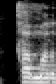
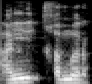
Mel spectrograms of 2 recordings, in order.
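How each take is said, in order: First: The l is dropped before q. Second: The l is clearly pronounced before q. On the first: The speaker calls it wrong. "അഖമർ എന്ന് പറയില്ല" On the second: The speaker calls it right. "അൽ ഖമർ എന്നാ പറയാ"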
